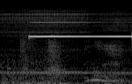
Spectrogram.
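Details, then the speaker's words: Broken apartment elevator fault alarm: steady, shrill high-pitched beep in a quiet area. The elevator has been out since before Christmas. "This beeping noise residents can hear from the elevator area. And when they come to try to use it, you can see it's not working. And I can hear that beeping. It beeps loud."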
